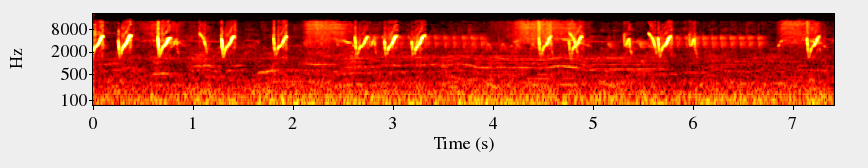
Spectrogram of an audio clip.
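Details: Bar-winged prinia singing: rapid, sharp, upward-sweeping chirps in short runs, sometimes paired, delivered at an uneven pace, over soft sustained tonal sounds in the background.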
